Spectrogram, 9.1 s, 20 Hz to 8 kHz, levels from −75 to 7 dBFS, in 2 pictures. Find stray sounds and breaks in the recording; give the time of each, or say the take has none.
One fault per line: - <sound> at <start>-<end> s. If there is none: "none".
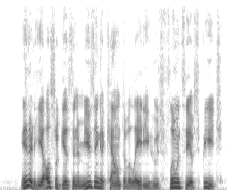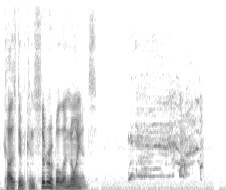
- laugh at 7.1-8.6 s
